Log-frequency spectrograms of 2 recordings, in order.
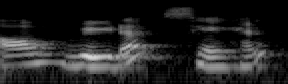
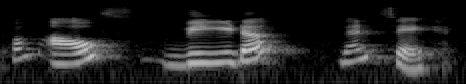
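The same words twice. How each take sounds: First: "ഔഫ് വീഡർ സേഹൻ" slowly as one phrase; joined up whole. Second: "ഔഫ് വീഡർ" said slowly, pause, then "സേഹൻ"; split into parts. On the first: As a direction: put "ഔഫ് വീഡർ സേഹൻ" back together, slow and careful. ("ഔഫ് വീഡർ സേഹൻ" ഒറ്റ വാക്യമായി പതുക്കെ) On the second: ("ഔഫ് വീഡർ" പതുക്കെ, നിർത്തി "സേഹൻ" എന്ന് മുറിച്ച് പറയുക) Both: Shown as a demonstration. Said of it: "നടുക്കൂന്ന് cut ചെയ്യാം".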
